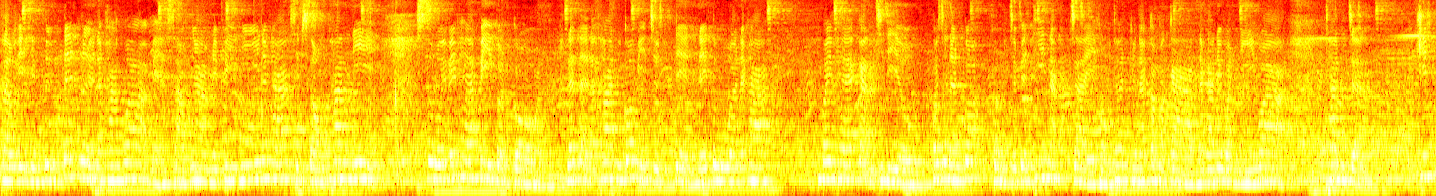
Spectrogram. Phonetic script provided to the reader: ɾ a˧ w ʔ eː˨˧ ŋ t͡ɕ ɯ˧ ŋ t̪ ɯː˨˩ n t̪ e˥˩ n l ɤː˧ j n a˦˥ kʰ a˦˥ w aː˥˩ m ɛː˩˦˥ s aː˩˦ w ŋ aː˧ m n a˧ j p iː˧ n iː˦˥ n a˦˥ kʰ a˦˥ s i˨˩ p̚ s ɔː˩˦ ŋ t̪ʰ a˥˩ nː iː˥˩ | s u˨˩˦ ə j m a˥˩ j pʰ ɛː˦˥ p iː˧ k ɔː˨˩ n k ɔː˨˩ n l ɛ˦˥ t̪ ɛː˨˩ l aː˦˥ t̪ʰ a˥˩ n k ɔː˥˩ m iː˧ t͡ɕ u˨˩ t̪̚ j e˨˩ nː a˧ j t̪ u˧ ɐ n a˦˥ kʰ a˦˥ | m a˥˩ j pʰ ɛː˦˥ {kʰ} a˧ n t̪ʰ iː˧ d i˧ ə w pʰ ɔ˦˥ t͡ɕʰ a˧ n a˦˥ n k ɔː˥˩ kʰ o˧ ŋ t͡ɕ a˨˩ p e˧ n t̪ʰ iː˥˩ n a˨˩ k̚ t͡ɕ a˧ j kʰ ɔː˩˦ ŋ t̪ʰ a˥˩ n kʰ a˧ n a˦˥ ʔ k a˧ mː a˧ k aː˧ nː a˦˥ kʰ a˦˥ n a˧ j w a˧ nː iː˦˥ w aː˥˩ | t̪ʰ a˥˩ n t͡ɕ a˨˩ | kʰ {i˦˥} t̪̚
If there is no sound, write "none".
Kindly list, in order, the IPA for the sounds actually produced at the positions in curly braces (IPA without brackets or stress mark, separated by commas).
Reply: k, i˦˥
